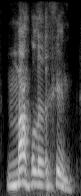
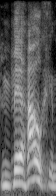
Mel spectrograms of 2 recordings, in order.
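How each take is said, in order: First: It begins 'mah', with a full 'li' after. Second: It begins 'me', with a full 'hal' after. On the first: The speaker calls it right. "It's mahlichim" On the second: The speaker calls it wrong. "It's not"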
